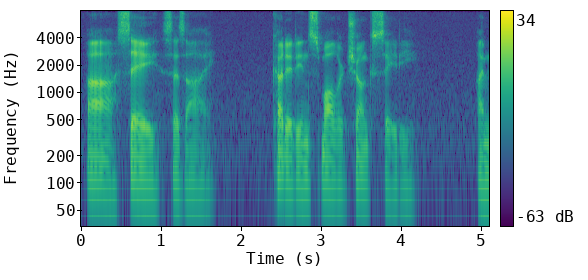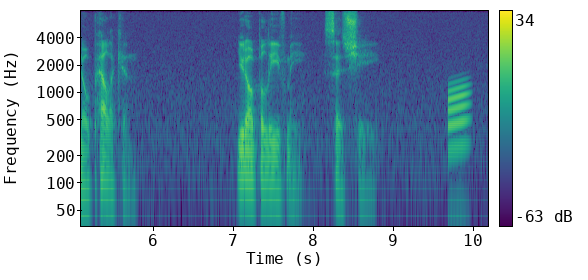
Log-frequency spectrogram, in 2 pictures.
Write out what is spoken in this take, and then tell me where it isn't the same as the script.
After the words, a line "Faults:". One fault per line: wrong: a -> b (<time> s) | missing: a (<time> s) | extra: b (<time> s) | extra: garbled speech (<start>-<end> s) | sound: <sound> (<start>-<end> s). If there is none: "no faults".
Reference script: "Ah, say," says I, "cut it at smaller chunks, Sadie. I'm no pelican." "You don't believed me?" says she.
"Ah, say," says I, "cut it in smaller chunks, Sadie. I'm no pelican." "You don't believe me?" says she.
Faults:
wrong: at -> in (2.7 s)
wrong: believed -> believe (7.3 s)
sound: chirp (9.7-10.0 s)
